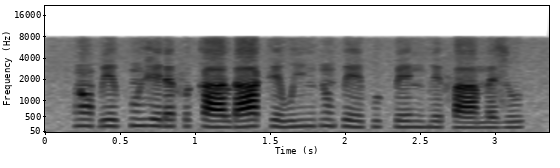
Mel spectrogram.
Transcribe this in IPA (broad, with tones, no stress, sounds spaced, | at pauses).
ɾ ɔ̃˦˨ ɓ eː˦ kʷ ĩ˦ ɣ e˦ ɾ ɛ˧ f ə˦ k aː˧ l ɾ aː˦ k e˧ w iː˦ ŋ ɗ ũ˦ p eː˧ p u˧ k͡p eː˦ ŋ b e˧ f aː˨ m ɛ˨ z u˦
